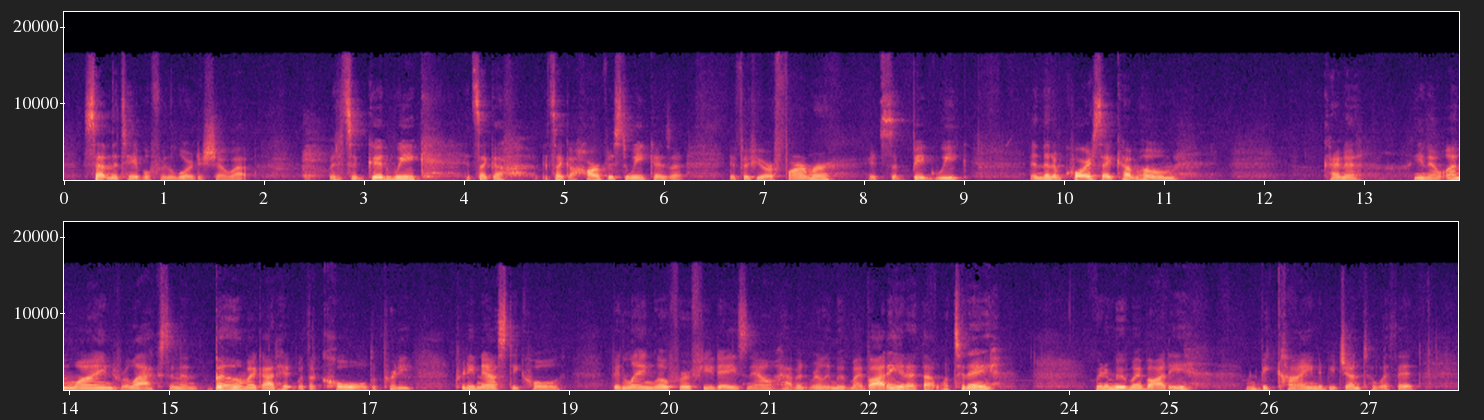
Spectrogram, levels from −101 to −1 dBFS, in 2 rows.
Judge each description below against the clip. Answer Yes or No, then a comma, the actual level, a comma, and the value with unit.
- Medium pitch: Yes, medium, 180 Hz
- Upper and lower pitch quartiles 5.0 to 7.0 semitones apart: No, average, 3.9 semitones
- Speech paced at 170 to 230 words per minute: Yes, average, 200 wpm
